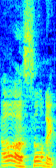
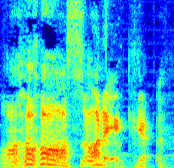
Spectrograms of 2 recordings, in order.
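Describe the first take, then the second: First: It is said in a plain, normal voice. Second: It is said in a put-on French accent. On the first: "I'm not even trying an Eggman impression" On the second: "Give him a French accent"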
